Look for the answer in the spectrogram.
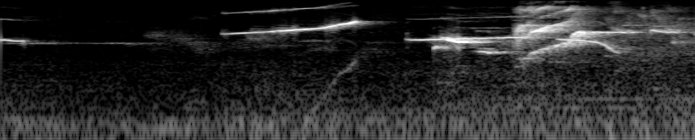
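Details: Oriental magpie-robin song used to lure birds, with male and female birds: a long thin whistle, then a rising high whistle, followed by a dense tangle of sweeping notes.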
